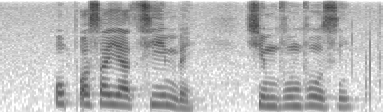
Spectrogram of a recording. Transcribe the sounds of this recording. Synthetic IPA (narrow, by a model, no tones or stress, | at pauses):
upʼɔsajatʰimbʱɛ | ʃʰiɱvumvuːsi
